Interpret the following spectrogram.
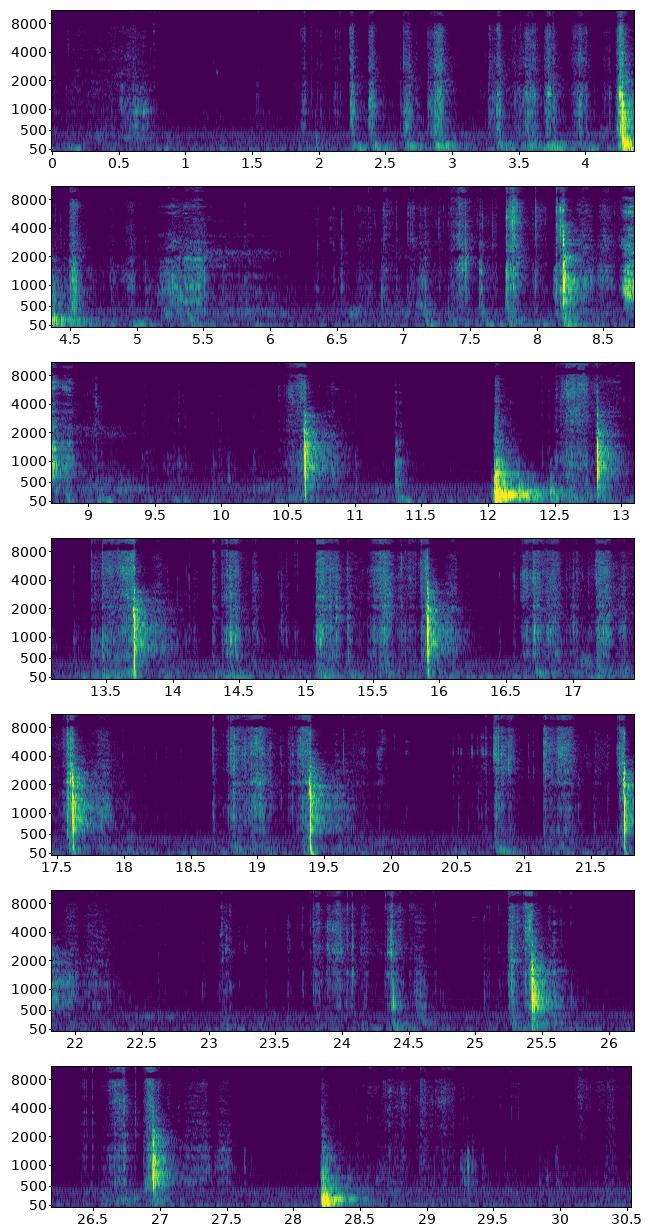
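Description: Chef's knife slicing through a raw green cabbage on a wooden cutting board: a crisp crunch of leaves and a knock of the blade on the board with each cut, about one cut a second. A few heavier knocks stand out along the way.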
